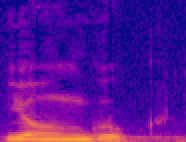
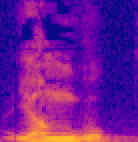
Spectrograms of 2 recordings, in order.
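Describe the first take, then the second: First: The first vowel is slightly lengthened. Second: The first vowel is short. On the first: This is the North Korean way of saying it. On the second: This is the South Korean way of saying it.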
